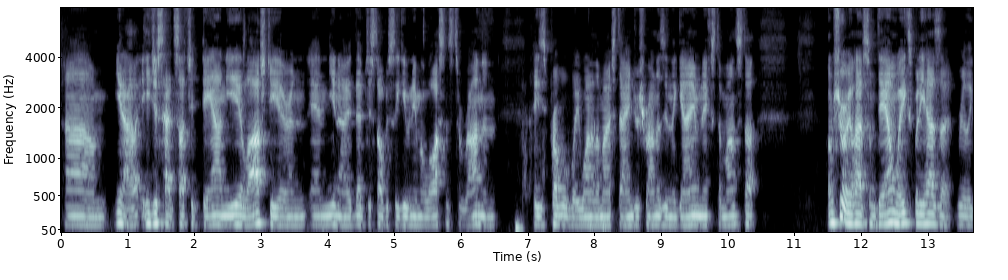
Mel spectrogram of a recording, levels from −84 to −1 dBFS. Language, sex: English, male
